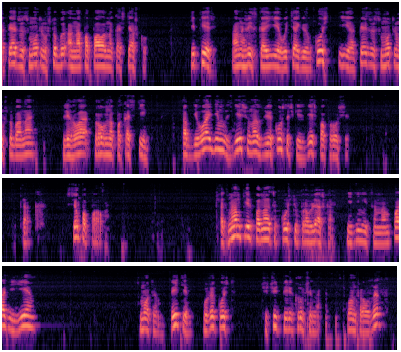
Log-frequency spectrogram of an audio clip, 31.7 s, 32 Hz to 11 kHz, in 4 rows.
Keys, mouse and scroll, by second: 1.7 g, 2.6 click, 4.8 e, 6.1 click, 6.5 middle click, 8.6 g, 10.2 click, 10.9 right click, 11.8 middle click, 13.5 click, 14.5 g, 15.2 click, 15.6 middle click, 17.6 middle click, 18.2 shift+middle click, 19.0 middle click, 21.6 KP_1, 22.7 click, 23.8 e, 25.0 click, 25.7-27.1 middle drag, 27.1 scroll down 1, 28.2-29.6 middle drag, 30.8 ctrl+z.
